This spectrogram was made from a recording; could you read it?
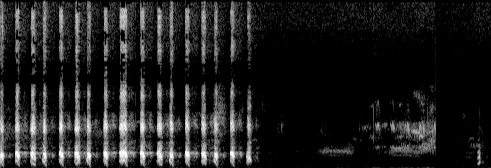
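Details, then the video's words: Afghan desi chukar partridge kept by hunters, giving a quick burst of loud harsh chuck notes for about two seconds, then quiet with a faint brief whistle and a single later note. "chakor voice | chakor sound | desi afghani chakor voice"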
